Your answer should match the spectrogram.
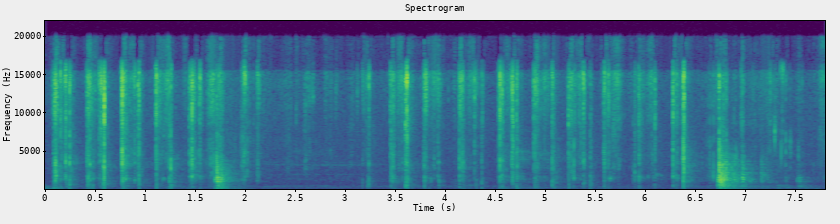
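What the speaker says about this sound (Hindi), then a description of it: "Last shuffle." Tarot cards are shuffled by hand in a quiet room, giving a run of quick, crisp riffling bursts and flicks at an uneven rhythm, with two louder riffles standing out among the softer taps, and no talking.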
